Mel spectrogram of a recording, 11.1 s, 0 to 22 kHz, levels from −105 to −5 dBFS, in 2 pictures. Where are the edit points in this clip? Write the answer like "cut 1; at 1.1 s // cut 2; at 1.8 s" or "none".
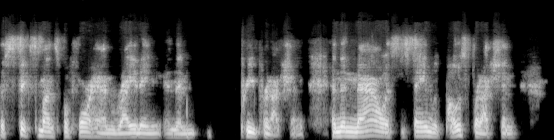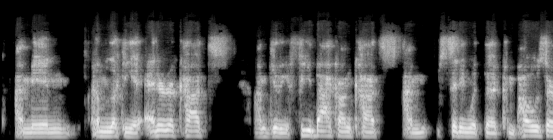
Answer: cut 1; at 6.4 s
